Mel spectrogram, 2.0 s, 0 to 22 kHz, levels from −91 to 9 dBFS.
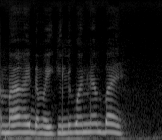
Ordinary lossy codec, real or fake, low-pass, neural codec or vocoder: none; fake; none; codec, 44.1 kHz, 7.8 kbps, Pupu-Codec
